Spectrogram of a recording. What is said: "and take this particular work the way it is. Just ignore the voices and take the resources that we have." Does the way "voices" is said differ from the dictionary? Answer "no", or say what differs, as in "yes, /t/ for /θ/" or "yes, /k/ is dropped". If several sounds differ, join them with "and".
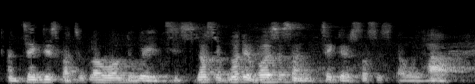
yes, /s/ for /z/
